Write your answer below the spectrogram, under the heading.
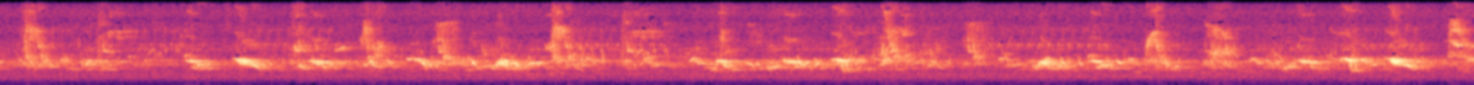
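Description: Birds chirping: many short, high calls overlapping, several a second, with no low sounds beneath them.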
